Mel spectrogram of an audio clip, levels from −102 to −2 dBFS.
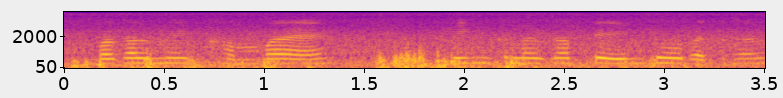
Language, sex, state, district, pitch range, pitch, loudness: Hindi, female, Bihar, West Champaran, 250-270 Hz, 265 Hz, -16 LUFS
